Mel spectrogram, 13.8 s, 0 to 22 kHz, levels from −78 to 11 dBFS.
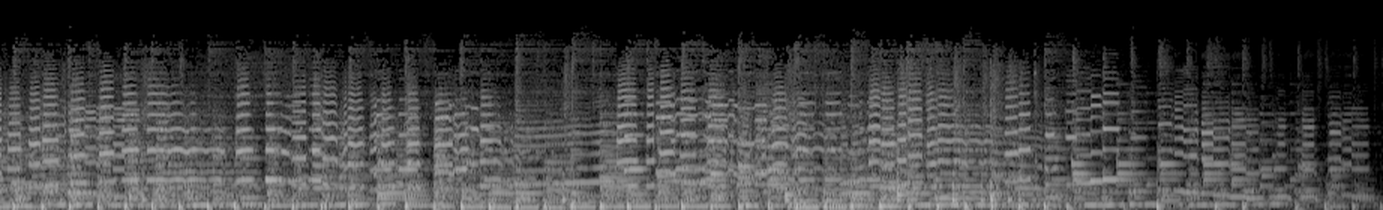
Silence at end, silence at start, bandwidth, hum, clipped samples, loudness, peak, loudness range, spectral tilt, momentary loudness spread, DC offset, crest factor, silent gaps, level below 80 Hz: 0.1 s; 0 s; 11.5 kHz; none; under 0.1%; -22 LUFS; -6 dBFS; 5 LU; -5 dB/octave; 9 LU; under 0.1%; 16 dB; none; -30 dBFS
